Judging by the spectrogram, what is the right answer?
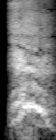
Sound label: Hit; The Elder Scrolls III - Morrowind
